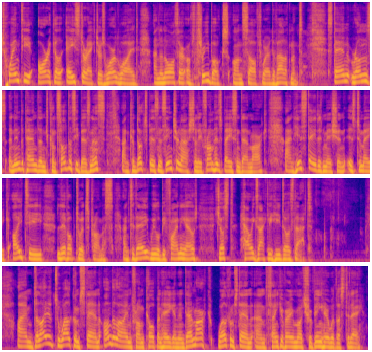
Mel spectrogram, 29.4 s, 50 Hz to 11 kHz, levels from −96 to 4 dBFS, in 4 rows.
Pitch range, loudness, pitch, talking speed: 135-165 Hz, -17 LUFS, 150 Hz, 165 wpm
